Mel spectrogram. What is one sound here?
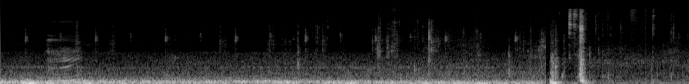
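Car tyres hum on the road.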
